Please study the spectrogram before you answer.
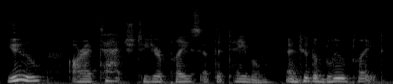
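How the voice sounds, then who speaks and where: A man's voice: medium pitch, mellow, slightly rough, lightly acted. Man reading as a preachy, imperturbable monk. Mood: calmly teasing. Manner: didactic, deliberate pronouncements. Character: imperturbable male monk teacher, preachy and teasing.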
